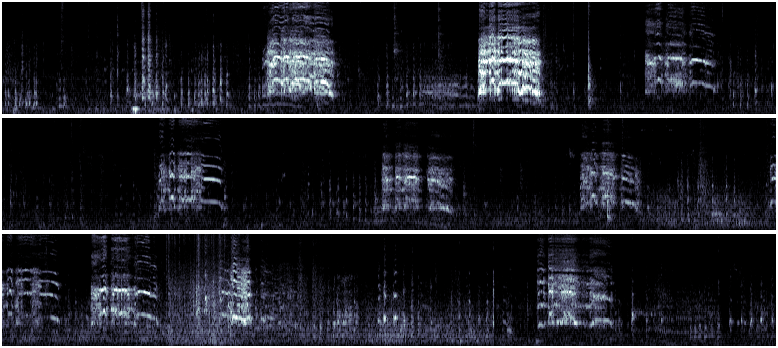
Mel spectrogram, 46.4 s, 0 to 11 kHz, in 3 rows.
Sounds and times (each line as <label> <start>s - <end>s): roosters 0.0s - 46.4s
